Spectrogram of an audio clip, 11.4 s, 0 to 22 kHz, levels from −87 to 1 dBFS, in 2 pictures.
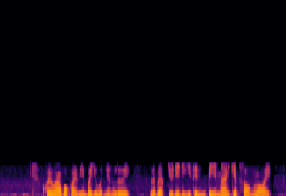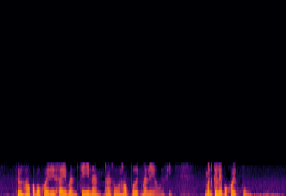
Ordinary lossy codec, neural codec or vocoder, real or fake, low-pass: none; none; real; 3.6 kHz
